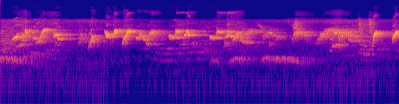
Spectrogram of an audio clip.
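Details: Caged red-whiskered bulbuls raised in Singapore, matched in a keke singing battle. Lively strings of rising and falling chirped notes, closely packed, with a low murmur of notes beneath.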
